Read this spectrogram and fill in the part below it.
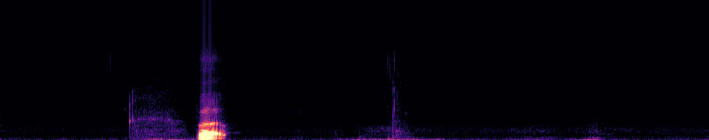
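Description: A man speaks calmly and softly close by, in short bursts with pauses.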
